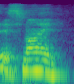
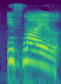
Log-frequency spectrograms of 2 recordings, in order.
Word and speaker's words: Ismail: Hello, Ismail. Hello, Lauren. Am I saying your name correctly? Yes. Can you say your name? My name is Ismail. Ismail. Okay, so I am saying it correctly.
